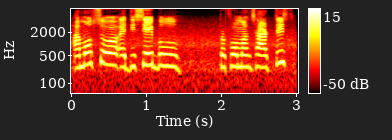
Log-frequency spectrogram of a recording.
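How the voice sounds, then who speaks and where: A woman in her fifties from Greece, speaking English with a Greek accent in halting sentences with small grammar slips, as a documentary interviewee. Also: high-pitched, fairly even intonation, a little hiss or hum. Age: 50s. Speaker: interviewee, performance artist.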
